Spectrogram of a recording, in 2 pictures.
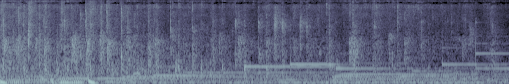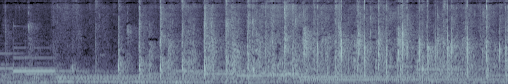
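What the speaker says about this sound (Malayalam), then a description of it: "നമുക്ക് കൈയടി ആവട്ടോ നമ്മുടെ ബാക്ക്ഗ്രൗണ്ട് മ്യൂസിക് നമ്മുടെ കൈയടി തന്നെയാണ്" Audience applause at the launch of a Malayalam music album CD, a steady patter of many hands clapping that runs throughout beneath loud background music with sustained melodic tones.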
